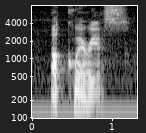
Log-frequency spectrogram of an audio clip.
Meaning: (proper noun) A constellation of the zodiac, traditionally figured in the shape of a man (now also as a woman) carrying water
- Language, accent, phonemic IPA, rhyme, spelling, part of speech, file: English, US, /əˈkwɛəɹi.əs/, -ɛəɹiəs, Aquarius, proper noun / noun, En-us-Aquarius.ogg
